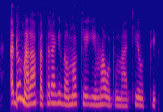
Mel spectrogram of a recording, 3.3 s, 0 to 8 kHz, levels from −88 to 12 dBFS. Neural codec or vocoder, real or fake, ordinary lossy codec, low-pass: codec, 24 kHz, 3 kbps, HILCodec; fake; none; 7.2 kHz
